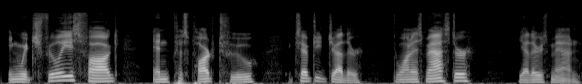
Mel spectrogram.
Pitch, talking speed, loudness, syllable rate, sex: 125 Hz, 175 wpm, -23 LUFS, 6.0 syllables/s, male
